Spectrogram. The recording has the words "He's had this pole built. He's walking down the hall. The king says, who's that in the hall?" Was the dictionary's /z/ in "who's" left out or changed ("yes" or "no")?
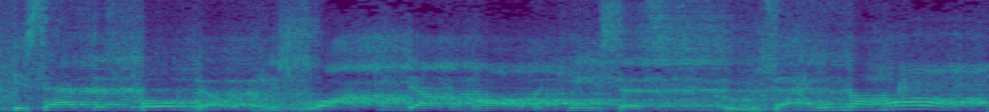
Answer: no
